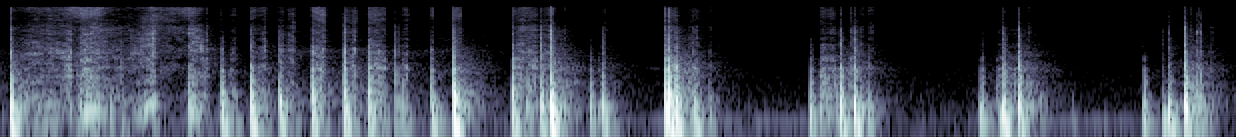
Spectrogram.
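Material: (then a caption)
Cardboard. Fingernails scratch along the lid edge of a hollow black cardboard shoe box lying on its side. The result is a quick run of short, dull, low-heavy scratchy taps that die away almost at once, breaking into smaller bursts with silent gaps between them.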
